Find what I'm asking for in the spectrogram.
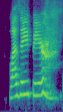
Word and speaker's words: laissez-faire: The laissez-faire governance. Yeah. – Yeah. – Yeah. I'm probably pronouncing that wrong with a horrible accent, but it's okay. – Laissez-faire.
